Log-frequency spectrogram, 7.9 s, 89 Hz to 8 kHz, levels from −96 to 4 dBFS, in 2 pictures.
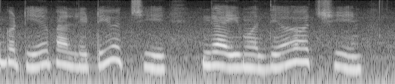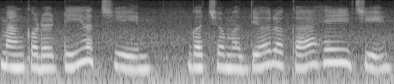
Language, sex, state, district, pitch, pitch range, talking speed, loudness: Odia, female, Odisha, Malkangiri, 225 Hz, 215-255 Hz, 100 wpm, -14 LUFS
